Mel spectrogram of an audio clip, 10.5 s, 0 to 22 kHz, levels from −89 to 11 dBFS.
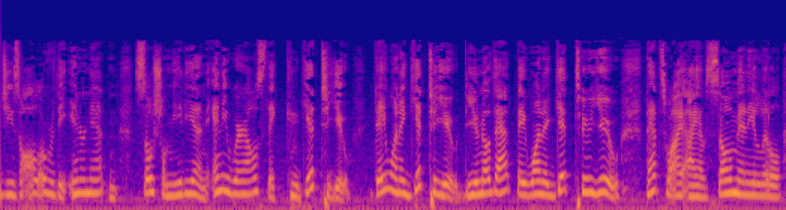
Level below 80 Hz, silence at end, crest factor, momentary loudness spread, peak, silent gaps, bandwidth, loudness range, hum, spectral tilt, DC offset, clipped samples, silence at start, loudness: -42 dBFS; 0 s; 14 dB; 7 LU; -6 dBFS; none; 11.5 kHz; 3 LU; none; -5 dB/octave; 0.5%; under 0.1%; 0 s; -21 LUFS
